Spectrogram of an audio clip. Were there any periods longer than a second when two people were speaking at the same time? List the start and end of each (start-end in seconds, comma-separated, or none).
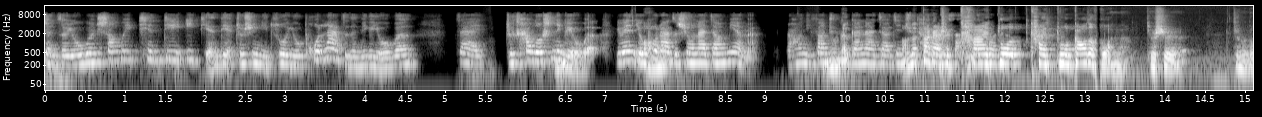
10.7-12.1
